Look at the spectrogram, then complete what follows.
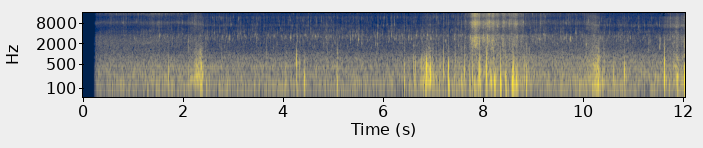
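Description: Shallow forest stream trickling and gurgling over fallen logs and debris. Scattered crunches and cracks of footsteps on dry leaves and twigs come in over it, loudest a little past the middle.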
